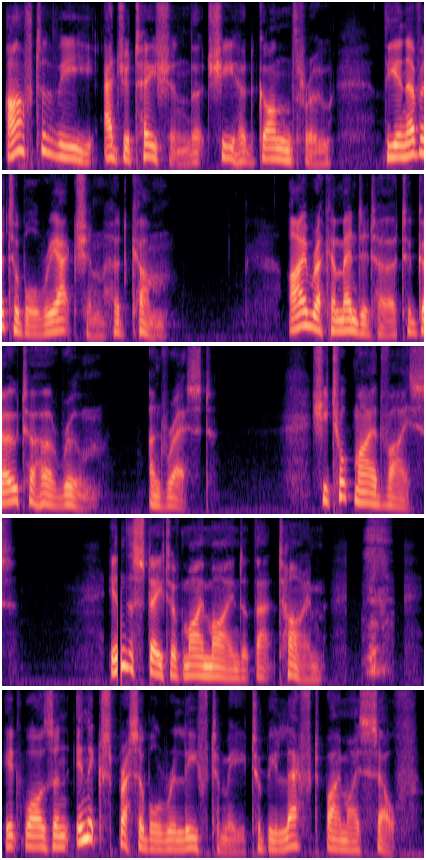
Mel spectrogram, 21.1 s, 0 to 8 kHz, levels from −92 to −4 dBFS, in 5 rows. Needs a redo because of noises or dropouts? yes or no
yes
